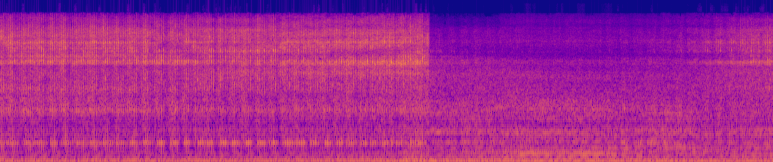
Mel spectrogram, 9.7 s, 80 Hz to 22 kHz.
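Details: Mazda 13B rotary on EMPI IDA carburetor, after replacing the fuel regulator that wasn't holding pressure: regulator set from about 2 to 3.5 PSI while running and holding steady; steady, even idle with a smooth buzzing pulse, no stumbling or surging. Normal idle.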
